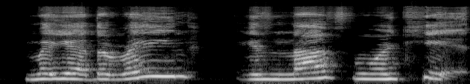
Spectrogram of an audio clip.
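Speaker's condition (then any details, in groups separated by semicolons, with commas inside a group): Cerebral palsy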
